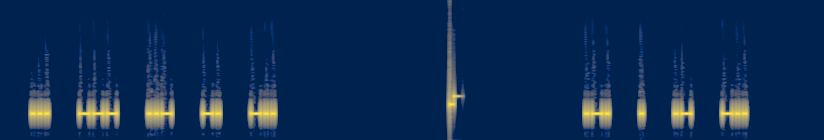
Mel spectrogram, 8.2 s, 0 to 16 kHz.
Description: Morse code, heard as a keyed tone, about 34 wpm, spaced as for 20 wpm, 700 Hz. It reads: SOUND READ
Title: 3x Character Spacing - Top 200 Words - 35wpm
